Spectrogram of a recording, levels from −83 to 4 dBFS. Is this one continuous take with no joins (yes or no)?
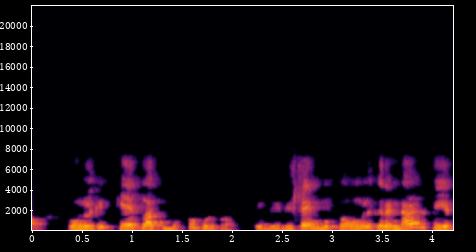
yes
